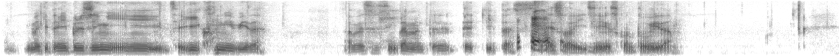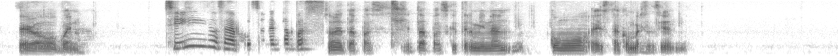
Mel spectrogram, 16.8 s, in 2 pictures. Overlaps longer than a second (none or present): none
